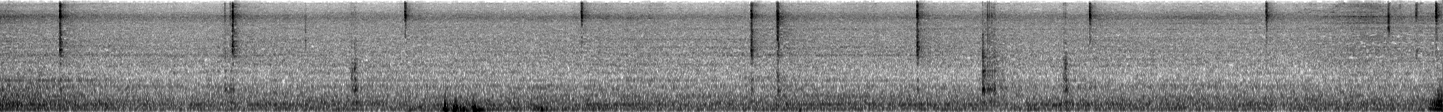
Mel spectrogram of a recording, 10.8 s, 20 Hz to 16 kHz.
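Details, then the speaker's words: Gallagher S100 solar fence charger, about 5 years old, after module replacement repair; sharp dry ticks about every second over faint hum; tested about 8.5–8.6 kV open circuit, 3.3 kV on 500 ohm load; normal pulse clicking. "hear it clicking probably good to go"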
